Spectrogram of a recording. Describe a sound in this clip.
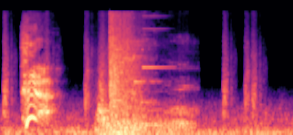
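A sword slashes into a monster with a heavy hit.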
